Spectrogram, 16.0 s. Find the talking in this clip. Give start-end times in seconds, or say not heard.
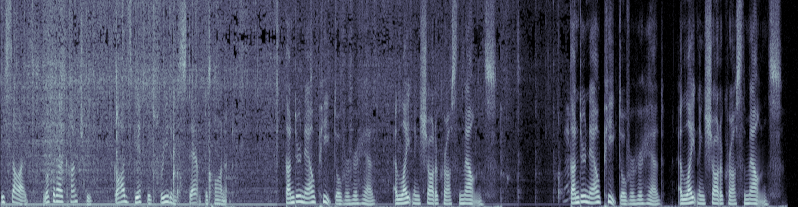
0.0-4.7, 5.7-10.1, 11.4-15.8.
